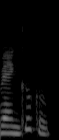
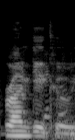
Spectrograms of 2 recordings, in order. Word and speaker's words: Rangiku: And then I will be playing Ranguku. Rangiku? I don't know. Rangiku, yes.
